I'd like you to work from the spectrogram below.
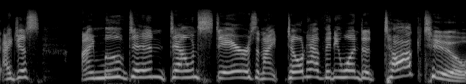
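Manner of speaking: high, pleading mock kid voice; imitated girl character. Girl explaining she is new downstairs, imitated in a high plea. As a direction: explain yourself up high, slowing at the end. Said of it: "She's like".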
